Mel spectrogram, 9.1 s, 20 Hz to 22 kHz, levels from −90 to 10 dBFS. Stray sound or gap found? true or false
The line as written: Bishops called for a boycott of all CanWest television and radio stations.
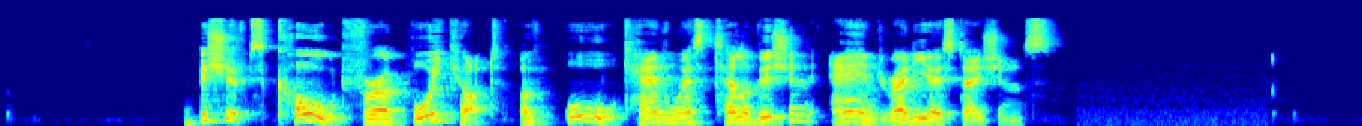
false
